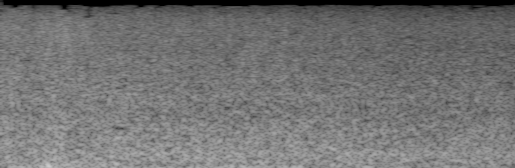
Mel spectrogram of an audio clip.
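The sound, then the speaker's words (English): A steady, continuous rush of water as waves wash out over beach sand on an island, filling the whole stretch at an even, moderate level with no voices. “Water goes out, takes the sand with it, and you sink.”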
